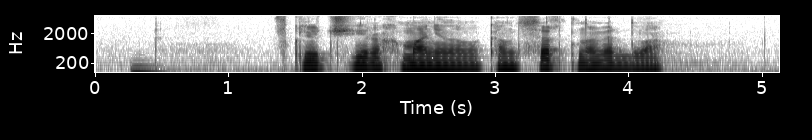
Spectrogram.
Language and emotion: Russian, neutral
